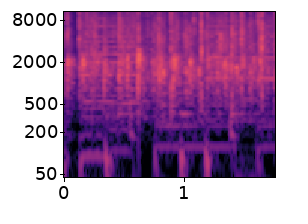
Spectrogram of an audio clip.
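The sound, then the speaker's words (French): An audience claps steadily for a live music programme, a dense, continuous patter of many hands, with a low hum running beneath the applause. “c'était fabuleux comme programmation. Merci Alexandra, on l'applaudit”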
